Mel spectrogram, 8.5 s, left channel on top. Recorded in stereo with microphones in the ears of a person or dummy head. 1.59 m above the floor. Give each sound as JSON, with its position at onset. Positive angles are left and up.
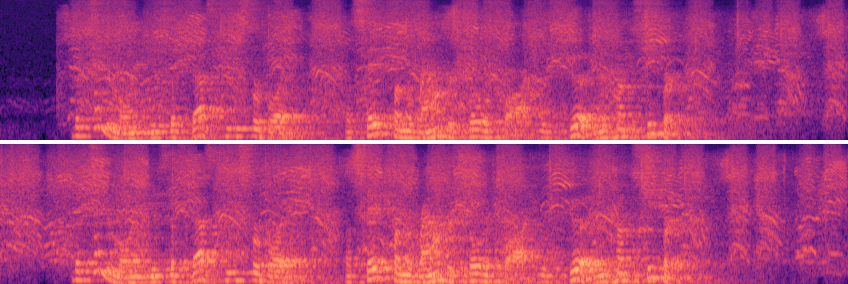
{"t": 0.7, "sound": "a man speaking", "side_deg": -5, "distance_m": 0.8}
